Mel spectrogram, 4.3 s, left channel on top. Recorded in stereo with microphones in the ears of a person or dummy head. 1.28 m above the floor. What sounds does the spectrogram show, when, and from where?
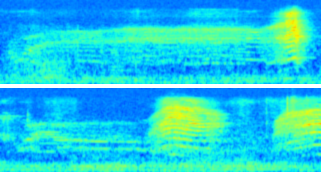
Only background noise.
